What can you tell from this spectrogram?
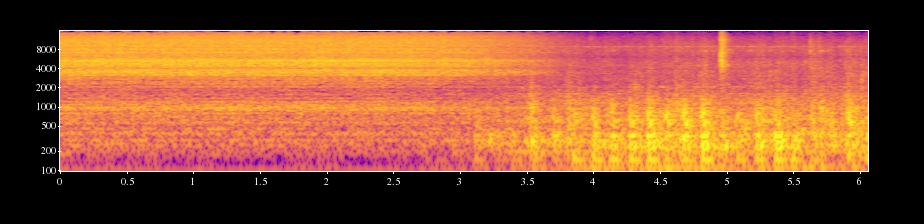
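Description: Hoover A3060 Electronic 1100 washing machine on a rinse: water hisses steadily in through the fill, which shuts off about three and a half seconds in. Then the drum tumbles the wet load with a rhythmic sloshing, and a couple of sharp clicks are heard.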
